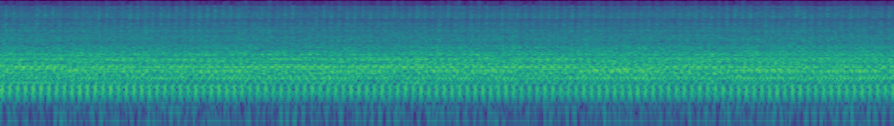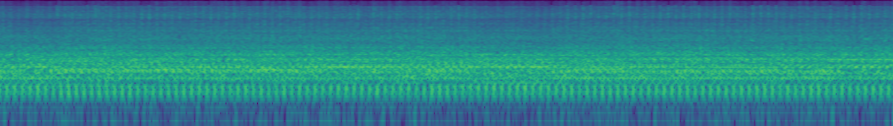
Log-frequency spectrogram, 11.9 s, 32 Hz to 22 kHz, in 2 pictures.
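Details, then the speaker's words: John Deere D110 riding mower after engine replacement and fuel pump reconnected: steady, even single-cylinder putter at constant speed, no knocks or misses; normal running. "Sounds good. That's great."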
